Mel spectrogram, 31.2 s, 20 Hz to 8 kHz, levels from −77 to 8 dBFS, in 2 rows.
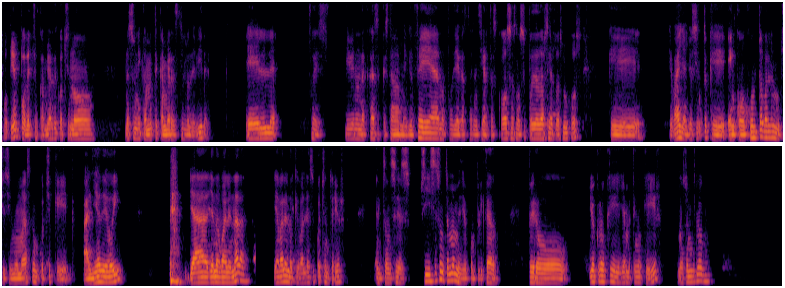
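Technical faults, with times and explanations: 11.59–11.64, 20.61–20.71 and 21.40–21.48 s, echo leak: a call echo canceller likely let loudspeaker pickup through, returning short copies about a third of a second late: faint at first, then clearly audible.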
